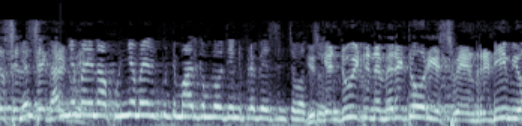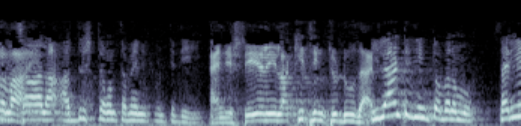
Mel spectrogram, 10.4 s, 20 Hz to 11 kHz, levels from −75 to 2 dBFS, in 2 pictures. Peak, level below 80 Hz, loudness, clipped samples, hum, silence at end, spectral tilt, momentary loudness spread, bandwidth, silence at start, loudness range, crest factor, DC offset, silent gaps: 0 dBFS; -34 dBFS; -11 LUFS; under 0.1%; none; 0 s; -7 dB/octave; 6 LU; 6.4 kHz; 0 s; 3 LU; 10 dB; under 0.1%; none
